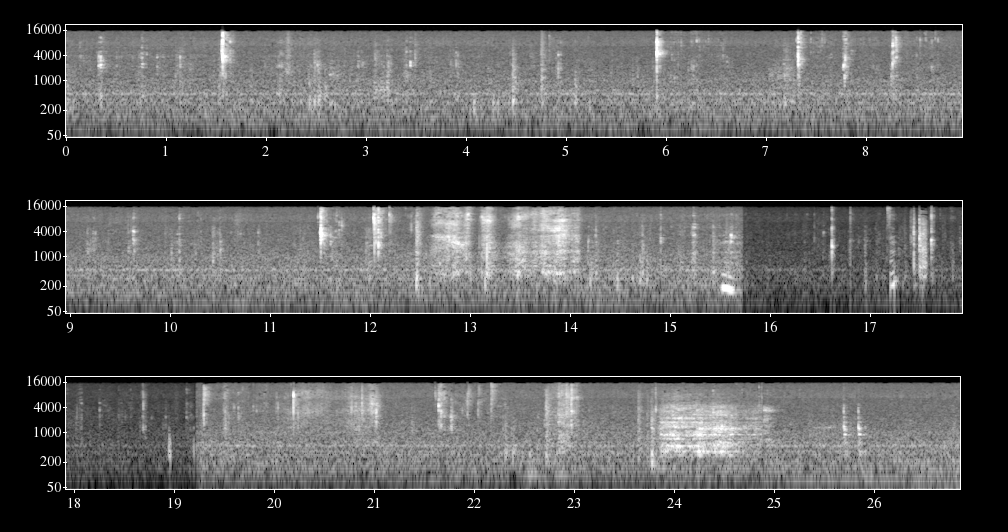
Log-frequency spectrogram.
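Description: Close-up chewing of a soft bread roll with a sausage inside: wet mouth sounds and small scattered clicks. The sound drops out completely for about three seconds a little past halfway, and near the end there is a short rustling handling sound as tongs pick through the food.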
